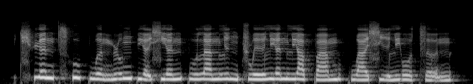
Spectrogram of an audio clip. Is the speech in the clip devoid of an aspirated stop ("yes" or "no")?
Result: no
